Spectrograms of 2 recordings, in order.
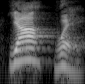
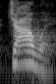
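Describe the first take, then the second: First: The name begins with a Y sound. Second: The name begins with a J sound. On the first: The speaker calls it right. "So we know it's not J, it's Y" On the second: The speaker calls it wrong. "we know the J there doesn't exist"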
